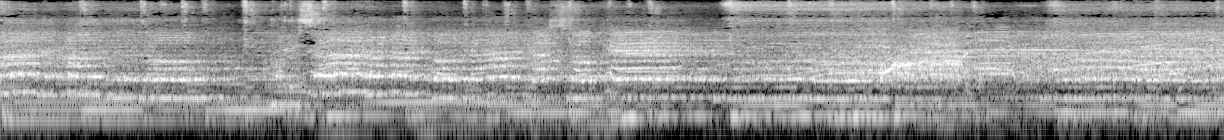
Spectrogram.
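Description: A male singer's voice sung live into a microphone over a pop song's backing music, amplified through an arena sound system.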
